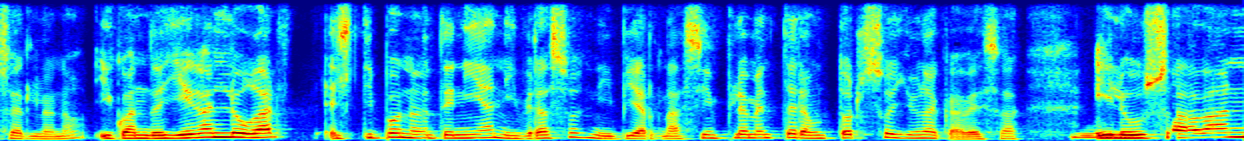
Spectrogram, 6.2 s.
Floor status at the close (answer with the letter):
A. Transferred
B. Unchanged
B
